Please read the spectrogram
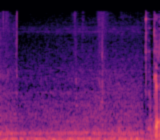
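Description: A steady low hum, with nothing louder over it, until a short spoken word right at the end.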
